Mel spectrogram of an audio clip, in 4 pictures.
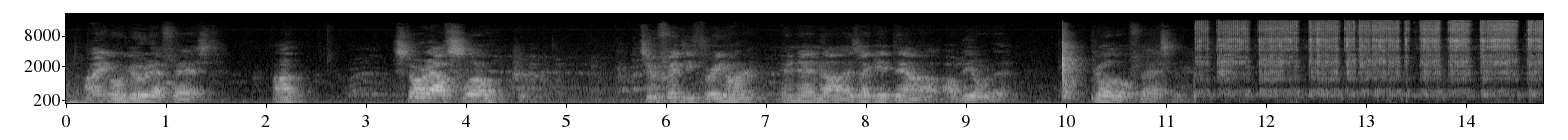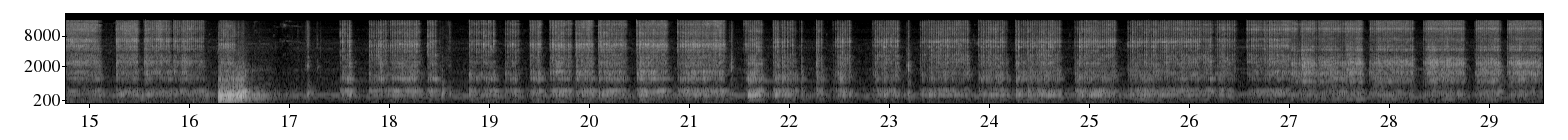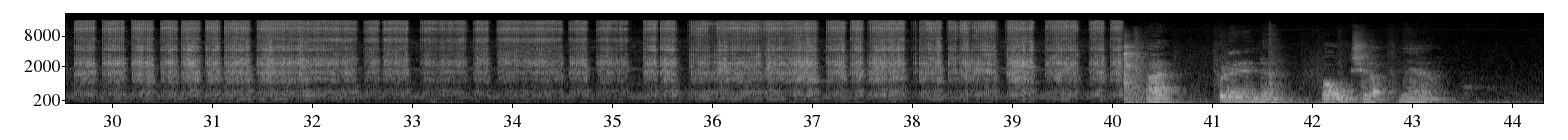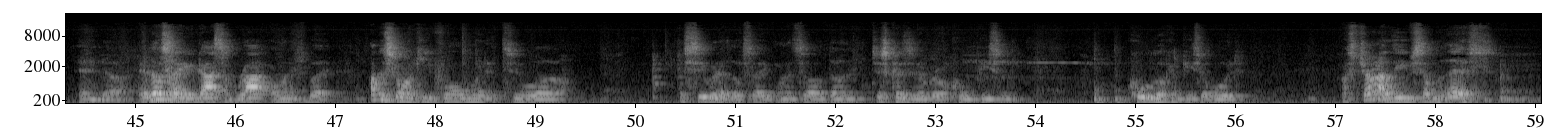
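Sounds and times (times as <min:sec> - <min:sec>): wood lathe gouge scraping: 0:11.3 - 0:40.1.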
